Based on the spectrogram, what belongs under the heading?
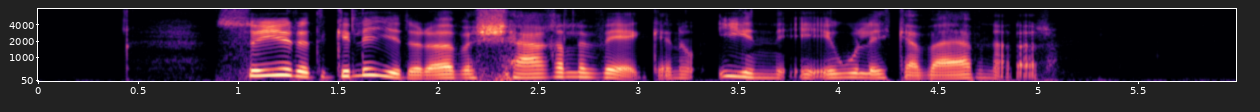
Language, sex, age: Swedish, female, 44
